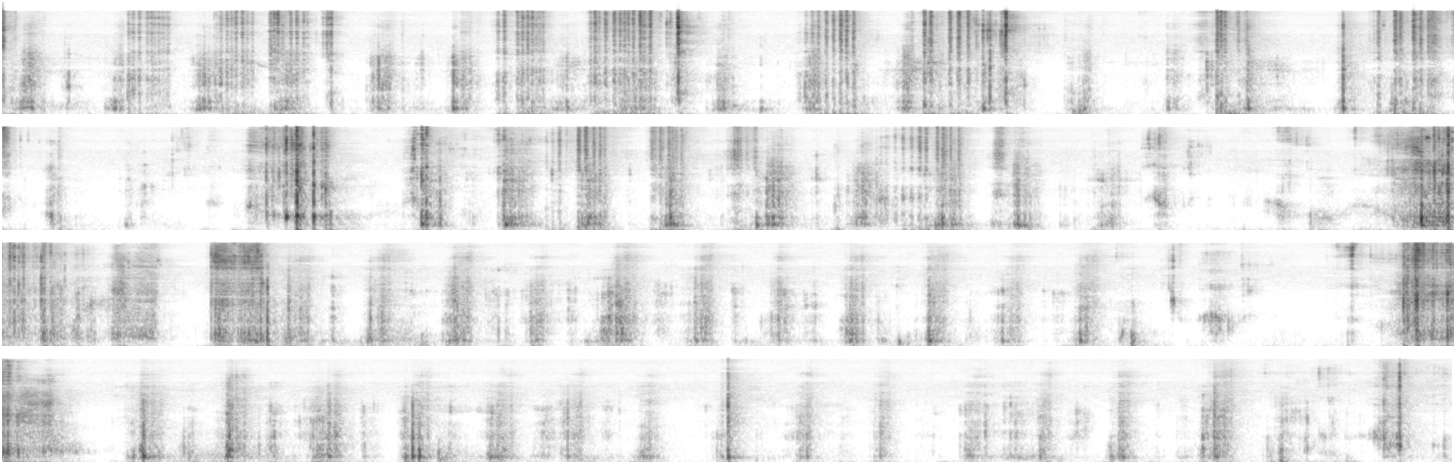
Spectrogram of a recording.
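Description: Chewing crisp Korean melon (chamoe): a continuous run of crunchy bites and chews, with a few louder crunches about nine, fifteen and twenty-two seconds in.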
